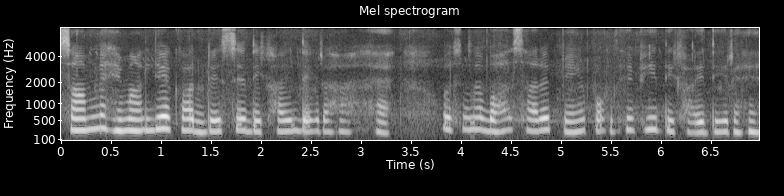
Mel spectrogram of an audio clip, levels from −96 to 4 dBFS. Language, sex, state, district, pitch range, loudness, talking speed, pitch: Hindi, female, Jharkhand, Palamu, 245-275 Hz, -18 LUFS, 145 wpm, 255 Hz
